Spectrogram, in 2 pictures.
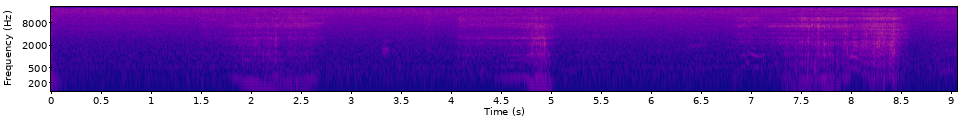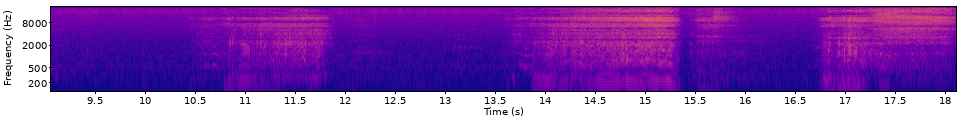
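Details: Irregular snoring, about 20 snores a minute, with rough low rattling on each breath and a faint steady hum in the room.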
